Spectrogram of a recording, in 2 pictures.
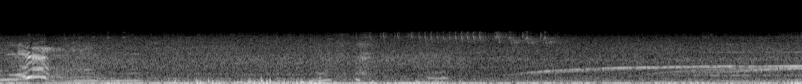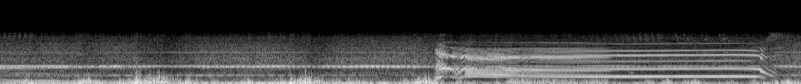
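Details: Aiso, a dog, howling along with a siren while practising for the fire brigade: a long steady tone rises and holds, then a layered wavering howl with stacked harmonics joins near the end over loud siren wail and background rumble.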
